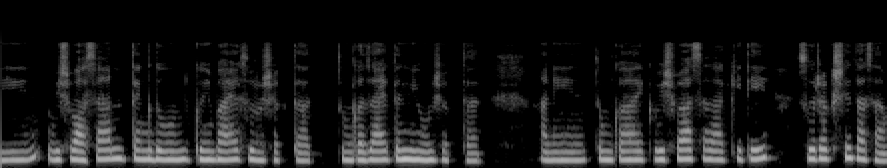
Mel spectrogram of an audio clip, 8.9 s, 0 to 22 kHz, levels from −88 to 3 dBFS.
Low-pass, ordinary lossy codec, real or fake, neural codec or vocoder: none; none; fake; codec, 16 kHz, 4 kbps, FreqCodec, larger model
